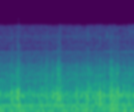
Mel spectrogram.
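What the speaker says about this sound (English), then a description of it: "Definitely picking up some extra wind on the sides." Wind roars steadily around a Goldwing motorcycle at speed, a continuous close buffeting rush layered over a low engine hum, with no talking.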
